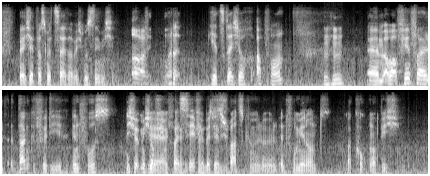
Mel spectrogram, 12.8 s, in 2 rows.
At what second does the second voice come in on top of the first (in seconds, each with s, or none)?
8.6 s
